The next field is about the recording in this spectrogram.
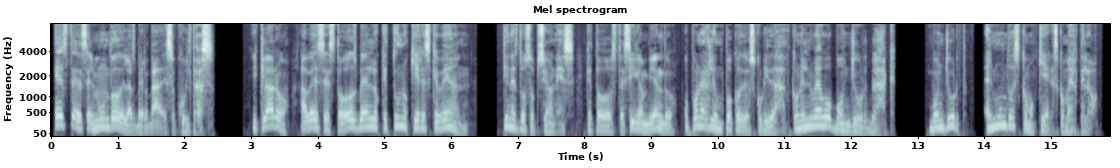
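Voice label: Latin American Spanish, male, commercial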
